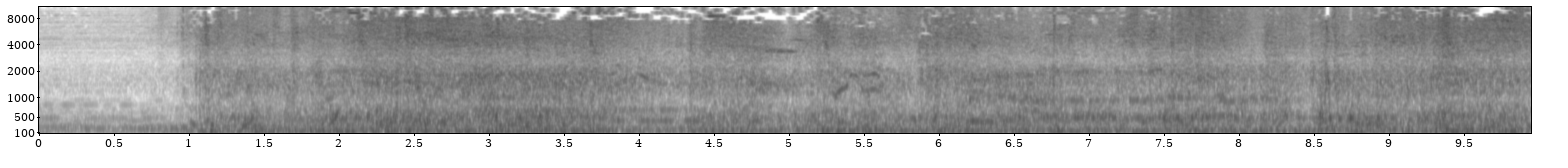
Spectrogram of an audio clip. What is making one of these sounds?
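Magic spells crackle and burst in a noisy fight.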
